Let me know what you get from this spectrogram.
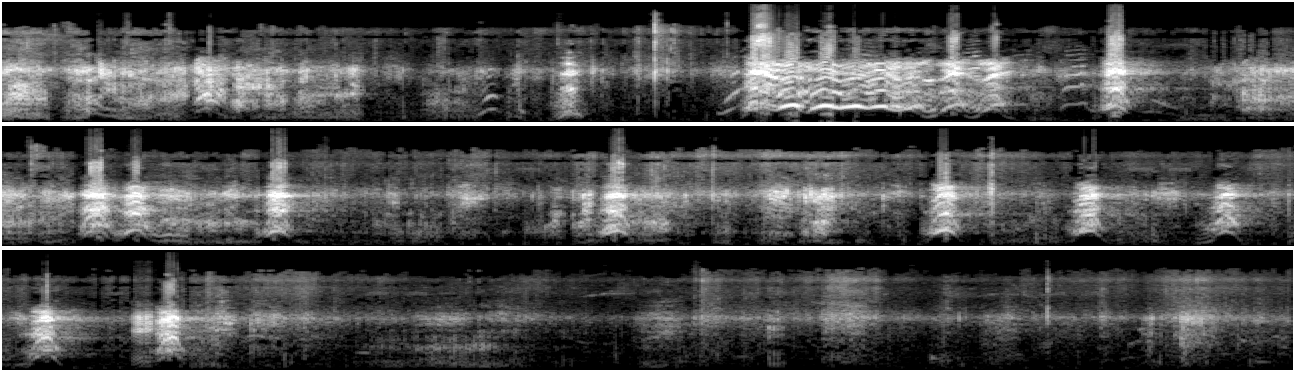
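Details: Dogs fighting among themselves: a burst of harsh snarling and growling near the start, then a run of sharp barks and yelps at irregular intervals, with a steady high background hum throughout.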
